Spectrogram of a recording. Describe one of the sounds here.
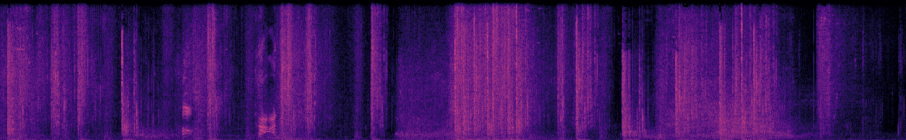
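Magic blasts and blade strikes crash and whoosh in a fight.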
